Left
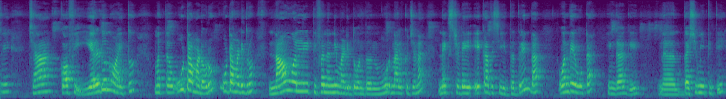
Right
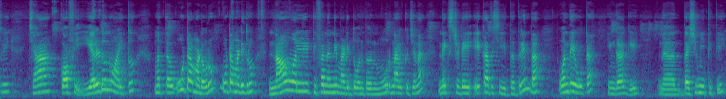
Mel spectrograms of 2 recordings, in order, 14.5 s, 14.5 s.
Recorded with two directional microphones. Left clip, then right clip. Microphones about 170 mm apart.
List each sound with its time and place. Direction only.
0.6 s a woman's voice: 15° right (ahead or behind)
